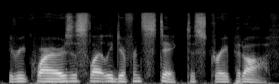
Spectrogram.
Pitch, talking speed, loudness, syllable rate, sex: 130 Hz, 215 wpm, -18 LUFS, 6.2 syllables/s, male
